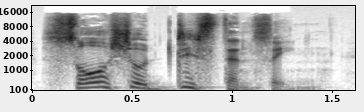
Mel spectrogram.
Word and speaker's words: social distancing: social distancing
